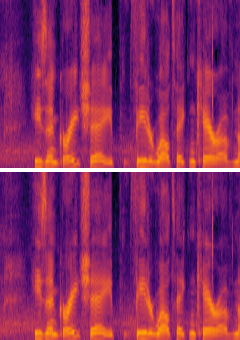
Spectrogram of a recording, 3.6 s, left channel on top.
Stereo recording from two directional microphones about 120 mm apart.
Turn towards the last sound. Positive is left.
turn(degrees=5)  # may be behind; listen again after turning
